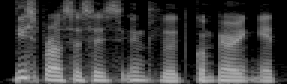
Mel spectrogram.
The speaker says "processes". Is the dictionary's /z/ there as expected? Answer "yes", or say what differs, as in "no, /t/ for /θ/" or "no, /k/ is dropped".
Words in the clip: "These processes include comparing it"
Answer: no, /s/ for /z/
